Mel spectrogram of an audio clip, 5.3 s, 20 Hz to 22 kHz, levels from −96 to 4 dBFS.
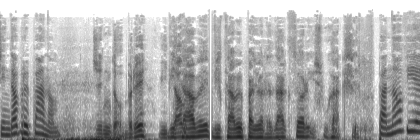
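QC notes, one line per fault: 2.62–2.65 s, gap at a join of encoded pieces: two separately encoded segments were joined without trimming, so encoder start delay and final-frame padding remain. This cuts a 37 ms gap into continuous sound, with codec-smeared edges that leave a shorter silent part, before the sound resumes where it stopped.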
